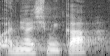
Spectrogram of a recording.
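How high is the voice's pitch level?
lowest. It is said at the lowest pitch level. "도"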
